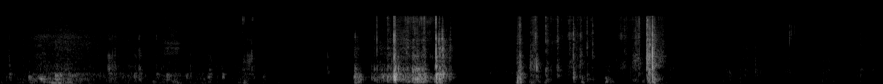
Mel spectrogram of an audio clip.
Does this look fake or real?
real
